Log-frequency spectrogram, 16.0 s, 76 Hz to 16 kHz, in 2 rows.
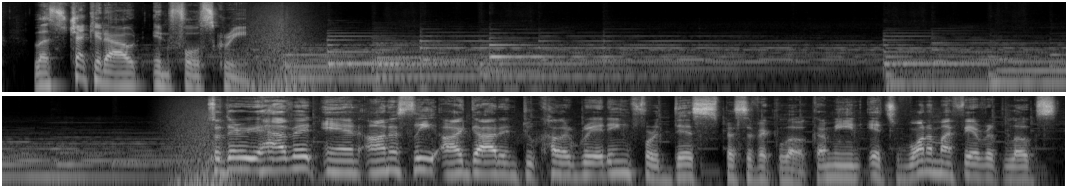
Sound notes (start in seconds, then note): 1.6 screen whooshing; 2.1 piano music; 9.1 screen whooshing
